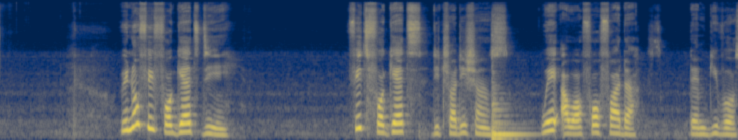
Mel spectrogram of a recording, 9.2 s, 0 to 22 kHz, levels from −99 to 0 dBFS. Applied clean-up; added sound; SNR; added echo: none; Bowed string instrument; 4 dB; none.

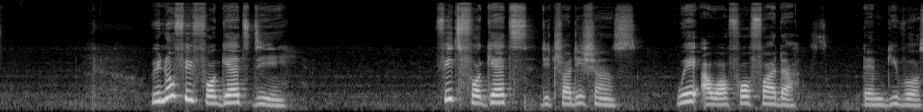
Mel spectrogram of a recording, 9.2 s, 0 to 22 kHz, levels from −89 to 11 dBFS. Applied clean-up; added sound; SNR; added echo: none; none; none; none.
